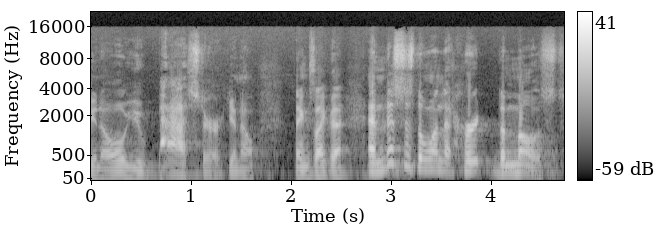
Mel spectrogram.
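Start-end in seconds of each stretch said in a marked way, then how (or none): 0.3-1.3 sarcastic tone, as if in scare quotes. Reading out insulting comments, imitating sarcastic commenters. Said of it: "they used it sarcastically".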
